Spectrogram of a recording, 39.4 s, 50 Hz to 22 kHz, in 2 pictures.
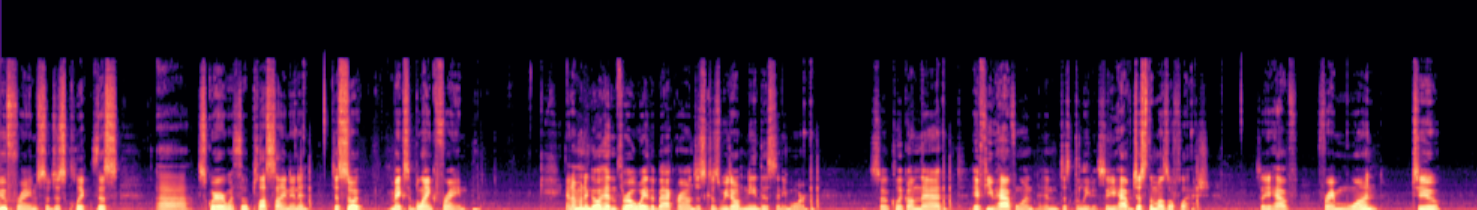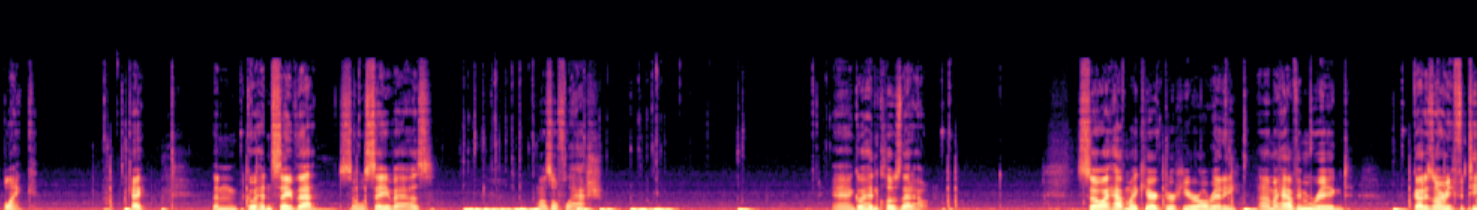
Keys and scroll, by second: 25.9-29.4 typing, 29.5 Return, 35.0 space, 38.3 space.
